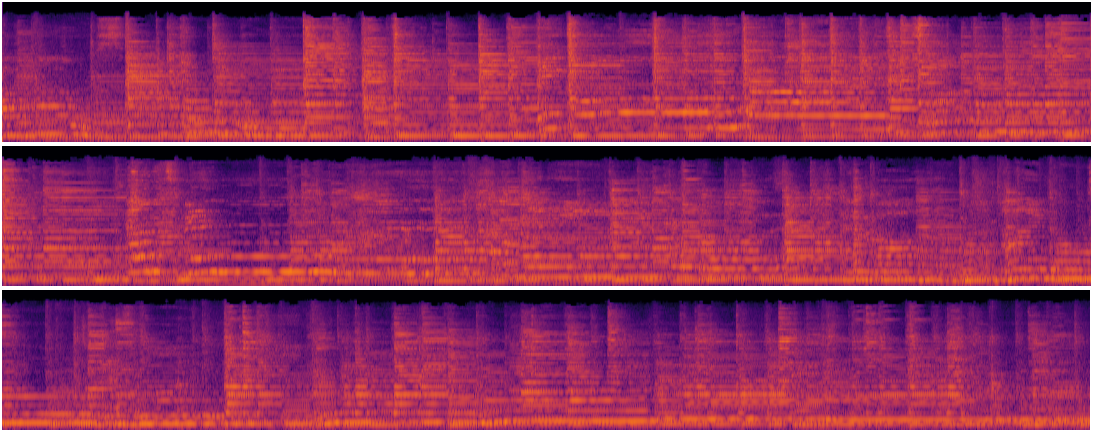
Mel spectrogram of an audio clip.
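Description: Acoustic-electric guitar strummed and picked steadily through a song, with a man singing over it.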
